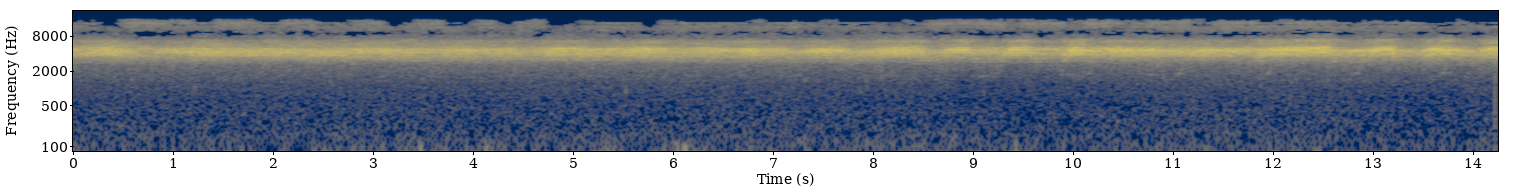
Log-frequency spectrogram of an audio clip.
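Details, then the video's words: Chorus of male Japanese cicadas in summer, high shrill continuous buzz with faint rhythmic surges in loudness, steady throughout with no other clear sounds. "Japan Summer Cicada Shrilling Relaxing Sound"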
